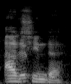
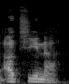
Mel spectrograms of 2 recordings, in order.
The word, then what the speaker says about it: Alcina: Alcinda. Arcina. Alcina.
